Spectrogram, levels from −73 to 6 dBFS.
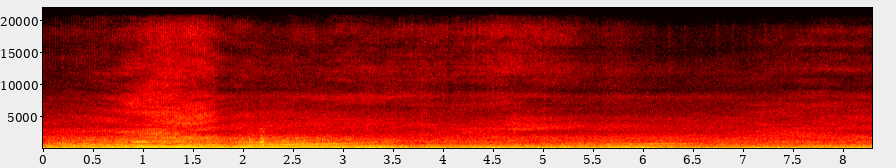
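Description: Listening to this recording of sounds, nothing stood out as a technical problem.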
